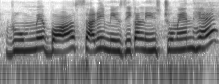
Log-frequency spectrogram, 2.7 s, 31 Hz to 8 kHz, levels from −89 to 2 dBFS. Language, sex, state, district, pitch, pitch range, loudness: Hindi, female, Uttar Pradesh, Etah, 295 Hz, 280-320 Hz, -13 LUFS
